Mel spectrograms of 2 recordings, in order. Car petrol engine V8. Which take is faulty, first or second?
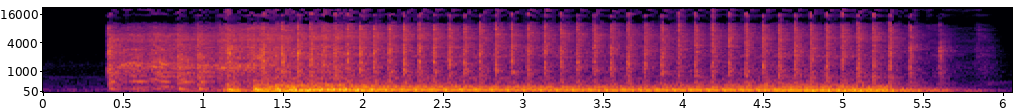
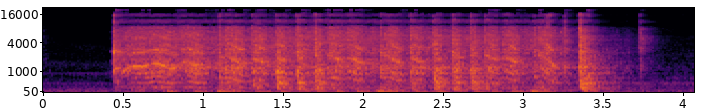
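second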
